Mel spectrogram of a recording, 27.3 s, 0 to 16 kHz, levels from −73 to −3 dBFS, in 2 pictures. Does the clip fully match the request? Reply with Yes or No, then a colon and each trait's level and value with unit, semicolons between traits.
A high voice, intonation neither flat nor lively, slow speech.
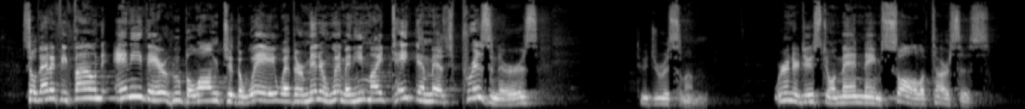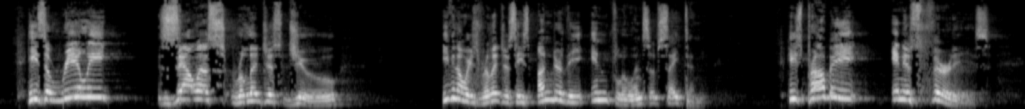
No: high, 215 Hz; wide, 7.5 semitones; slow, 120 wpm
